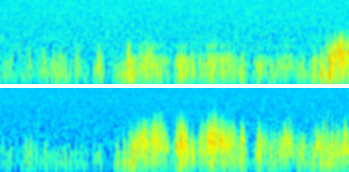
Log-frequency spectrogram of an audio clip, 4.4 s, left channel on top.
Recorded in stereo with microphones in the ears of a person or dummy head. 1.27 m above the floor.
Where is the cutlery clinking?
I don't hear cutlery clinking.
